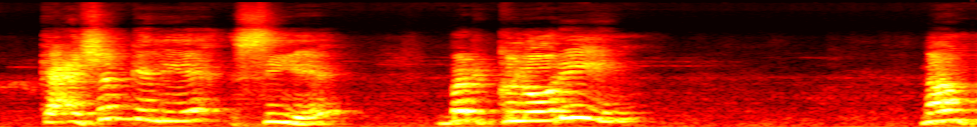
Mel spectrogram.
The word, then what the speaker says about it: chlorine: like calcium ca but chlorine now chlorine h is silent so that's why you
